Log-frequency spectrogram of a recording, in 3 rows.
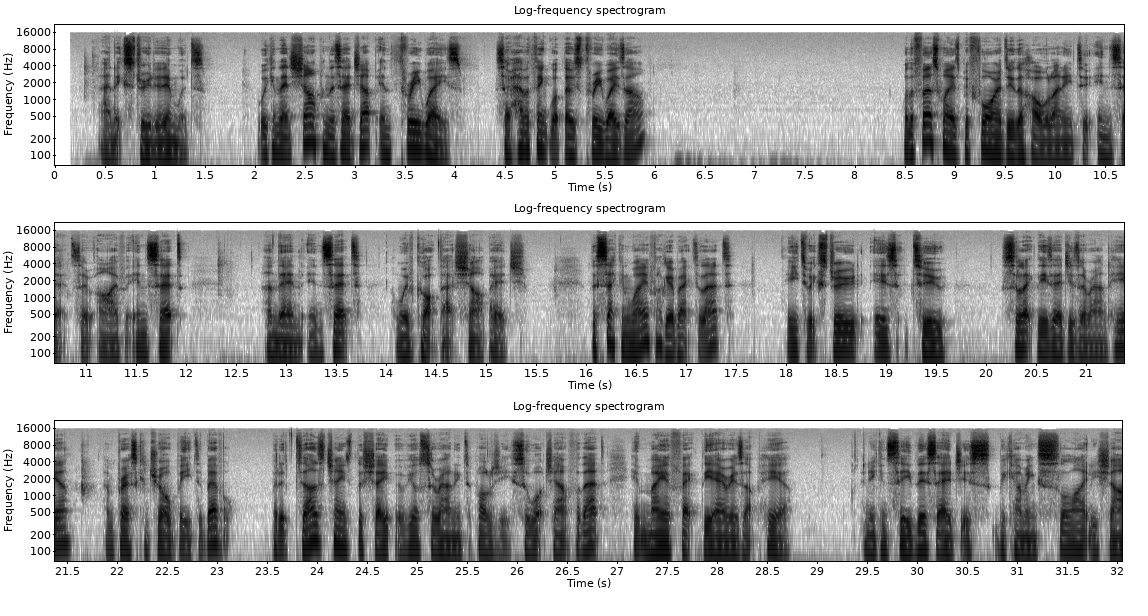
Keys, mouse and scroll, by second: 0.1 e, 1.7 Tab, 8.2 ctrl+z, 12.0 e, 15.6 ctrl+z, 15.8 ctrl+z, 17.4 e, 18.8 2, 20.0 click, 21.2 shift+click, 22.0 ctrl+b, 23.4-32.0 middle drag.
